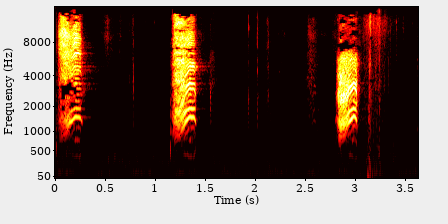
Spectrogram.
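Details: Steller's jay giving three harsh, raspy calls, each a quarter-second burst, spaced one to one and a half seconds apart, over a low steady hum.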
